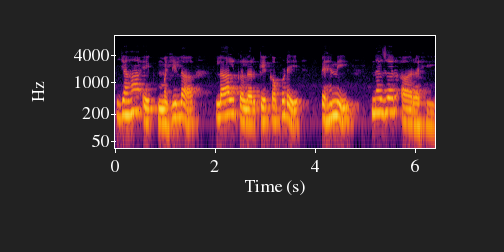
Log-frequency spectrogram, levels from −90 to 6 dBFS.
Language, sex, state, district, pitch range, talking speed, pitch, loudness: Hindi, male, Rajasthan, Bikaner, 130-195 Hz, 110 wpm, 155 Hz, -13 LUFS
